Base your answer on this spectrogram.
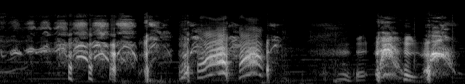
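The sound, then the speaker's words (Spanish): Laughter that trails off into a cough: a few breathy, voiced laughing bursts, a short pause, then two harsher bursts at the end, moderately loud with no other sound. “Risa termina en tos.”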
